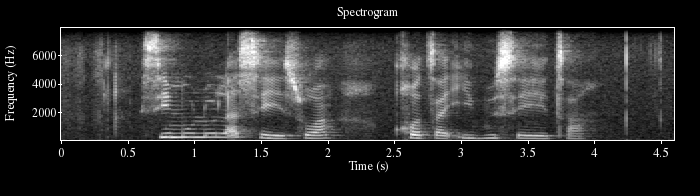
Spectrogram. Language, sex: Tswana, female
